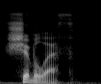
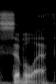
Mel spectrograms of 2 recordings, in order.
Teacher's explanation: The enemy tribe's dialect couldn't pronounce the sh sound. They said sibboleth instead.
